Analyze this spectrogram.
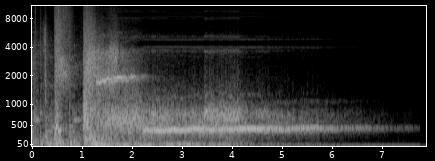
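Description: A loud explosion booms and rings out, then slowly fades.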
